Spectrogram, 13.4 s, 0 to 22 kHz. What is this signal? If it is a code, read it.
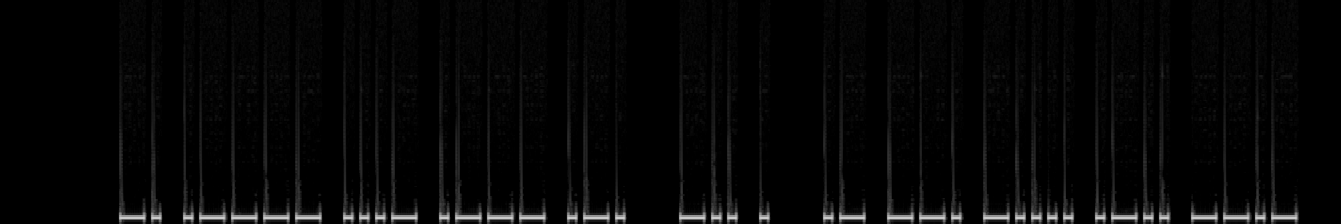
Morse code, heard as a keyed tone, about 16 wpm, 700 Hz. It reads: N1VJR DE AG6LQ
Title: USA Callsign DE Callsign - 5 Characters - 15wpm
